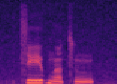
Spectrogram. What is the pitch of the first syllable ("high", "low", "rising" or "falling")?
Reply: high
